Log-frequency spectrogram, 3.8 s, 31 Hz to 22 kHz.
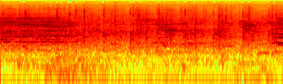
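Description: Crowd at a women's 52 kg powerlifting world championship applauding and cheering, a dense sustained roar of clapping that stays loud and even throughout, with no clear voices standing out.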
